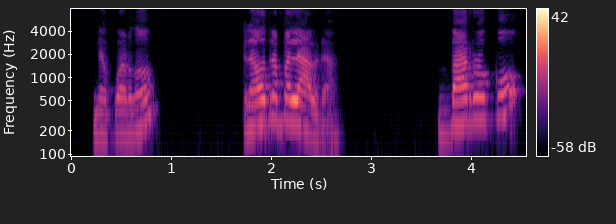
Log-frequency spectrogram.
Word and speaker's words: barroco: La otra palabra, barroco o barroco. Bien, barroco, grave.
